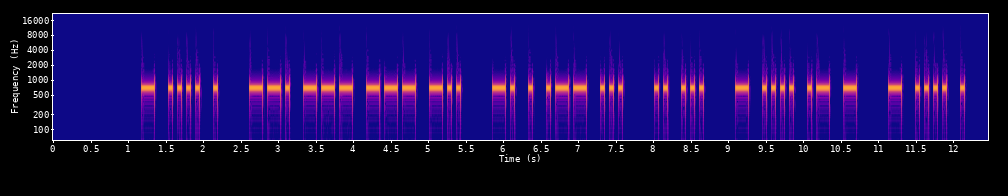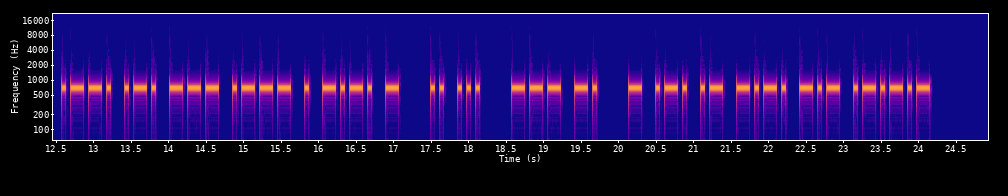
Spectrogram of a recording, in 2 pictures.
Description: Morse code, heard as a keyed tone, about 20 wpm, 700 Hz. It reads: THE GOOD NEWS IS THAT THE PROJECT IS ON TRACK.
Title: Sentences with 6-Word Phrases - Spoken Beginning - 20wpm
